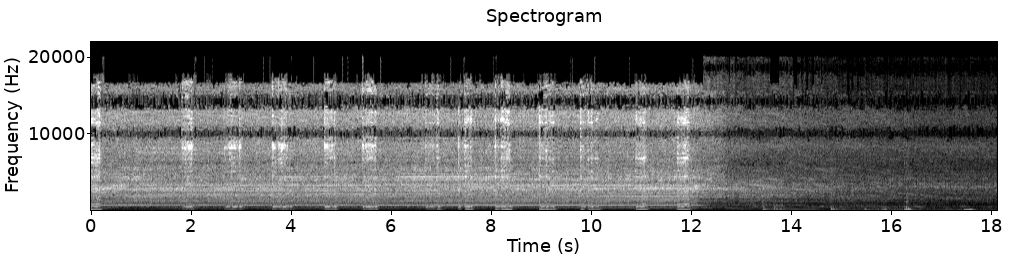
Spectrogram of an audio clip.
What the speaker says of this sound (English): When using an angle grinder, it doesn't take much to take the metal off, so I just touch it really lightly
